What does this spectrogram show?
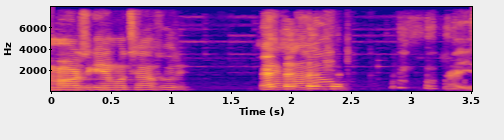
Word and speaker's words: Serrano: Serrano.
